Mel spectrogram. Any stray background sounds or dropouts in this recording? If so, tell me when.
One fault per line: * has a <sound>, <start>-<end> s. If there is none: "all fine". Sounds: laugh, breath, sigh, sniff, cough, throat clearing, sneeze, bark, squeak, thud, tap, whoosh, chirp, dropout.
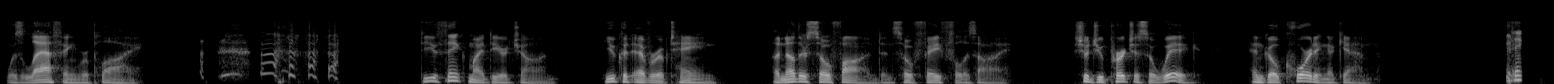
* has a laugh, 2.0-3.5 s
* has a laugh, 15.1-15.2 s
